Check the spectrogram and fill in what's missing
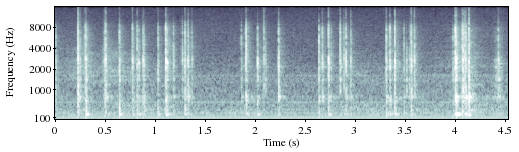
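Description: A black plastic shower gel bottle with a pump cap, apparently full, is held in the hands and tapped quickly with long painted nails. The result is irregular bursts of sharp, bright clicking taps that die away almost instantly, over a faint steady low hum.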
